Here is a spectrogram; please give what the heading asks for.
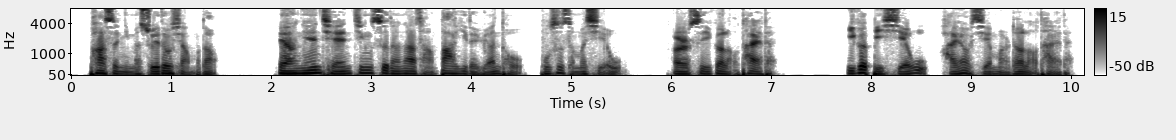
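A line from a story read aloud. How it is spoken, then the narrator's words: Long sigh. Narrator (Chinese): 薛子言长叹一声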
